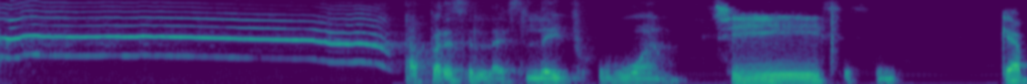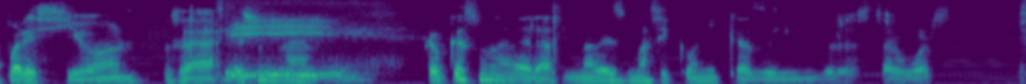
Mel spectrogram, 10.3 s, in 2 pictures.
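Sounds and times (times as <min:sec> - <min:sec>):
person imitating a shrill scream: 0:00.0 - 0:02.0
speech: 0:02.0 - 0:10.2.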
